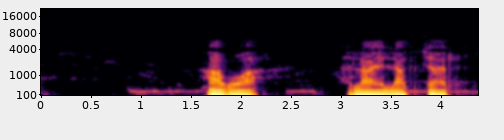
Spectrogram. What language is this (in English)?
Santali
